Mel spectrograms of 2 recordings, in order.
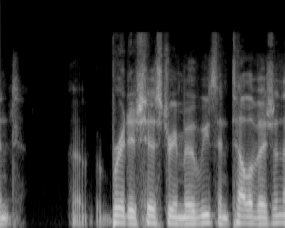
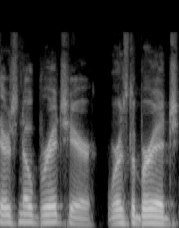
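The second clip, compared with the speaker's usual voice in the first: ordinary talk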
